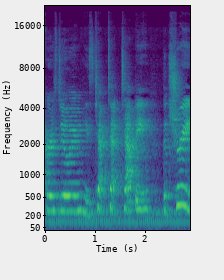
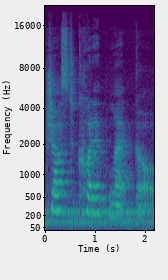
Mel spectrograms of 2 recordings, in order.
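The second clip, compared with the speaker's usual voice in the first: soft slow whisper; 11 dB quieter, slower than usual. A narrator's reading. Reading to children, a hushed slow whisper. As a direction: breathe it out sadly. Sad end of story verse.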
